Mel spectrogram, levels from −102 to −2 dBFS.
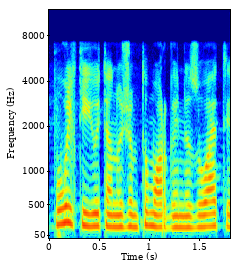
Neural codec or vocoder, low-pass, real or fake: none; 7.2 kHz; real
